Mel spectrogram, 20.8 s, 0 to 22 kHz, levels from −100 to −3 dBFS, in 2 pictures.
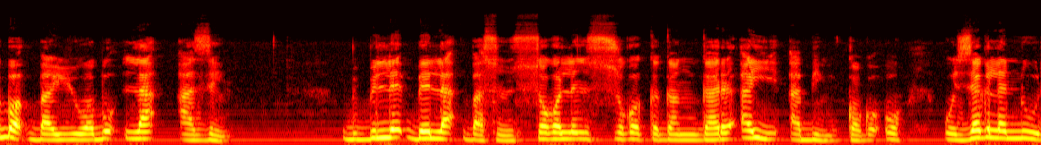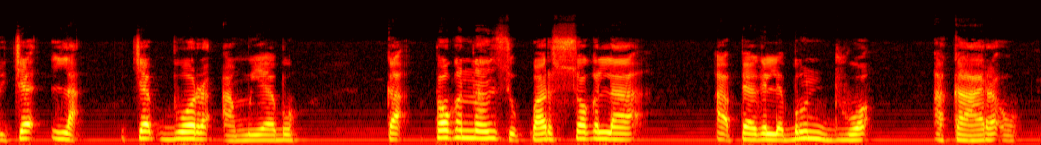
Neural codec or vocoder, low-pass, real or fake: none; 14.4 kHz; real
